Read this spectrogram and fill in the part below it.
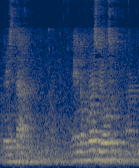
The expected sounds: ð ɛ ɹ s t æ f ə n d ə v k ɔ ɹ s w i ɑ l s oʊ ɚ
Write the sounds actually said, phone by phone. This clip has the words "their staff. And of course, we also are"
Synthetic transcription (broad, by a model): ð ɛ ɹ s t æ ə n d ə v k ɔ ɹ s w i ɑ l s oʊ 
